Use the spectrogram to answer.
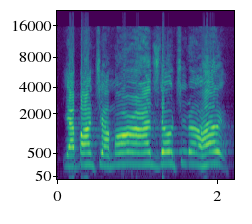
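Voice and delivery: mock critic yell. Fans heckling the winning coaches, mock shouting. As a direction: bark it like an angry fan in the stands. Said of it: "the criticism that we got".

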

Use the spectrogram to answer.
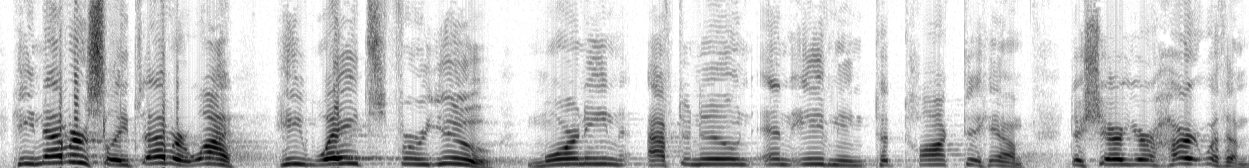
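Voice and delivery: loud, high, emphatic preaching; fervent pulpit proclamation. Acted. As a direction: preach it out with full force. Preaching at full force.

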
